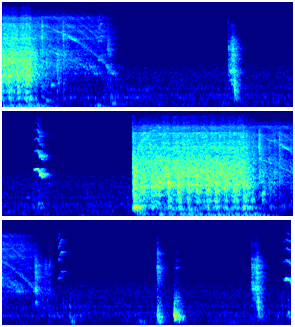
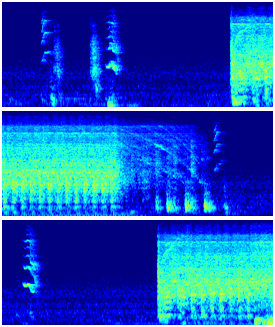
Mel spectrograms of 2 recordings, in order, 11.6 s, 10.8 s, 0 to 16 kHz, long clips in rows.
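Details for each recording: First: FA24 engine swapped into Subaru VA WRX, first crank with throttle body attached on manifold: two even starter cranks of about 1.5 and 2.5 seconds, smooth, no grinding or scraping, no fluid leaks; healthy cranking. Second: Subaru FA24 engine swapped into VA WRX, first start: harsh, very loud metallic clatter and roar on each start, echoing in the garage, stopping when the engine cuts; sounded like a destroyed block, cause undetermined.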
